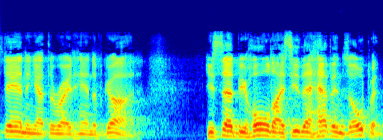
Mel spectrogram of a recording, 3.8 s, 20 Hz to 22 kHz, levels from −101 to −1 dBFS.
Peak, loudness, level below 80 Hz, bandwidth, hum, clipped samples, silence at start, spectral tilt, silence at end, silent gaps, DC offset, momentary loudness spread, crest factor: -4 dBFS; -23 LUFS; -60 dBFS; 8.8 kHz; none; under 0.1%; 0 s; -5.5 dB/octave; 0 s; none; under 0.1%; 9 LU; 18 dB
